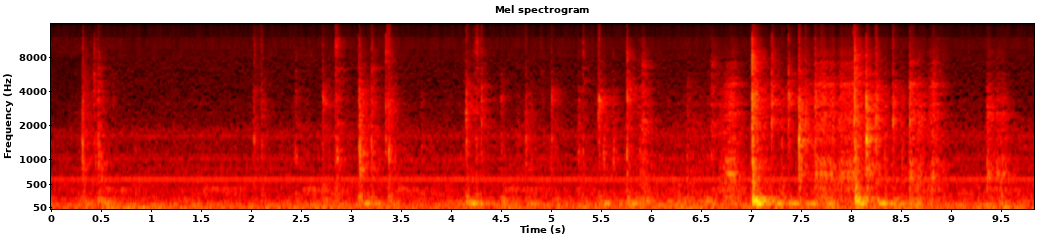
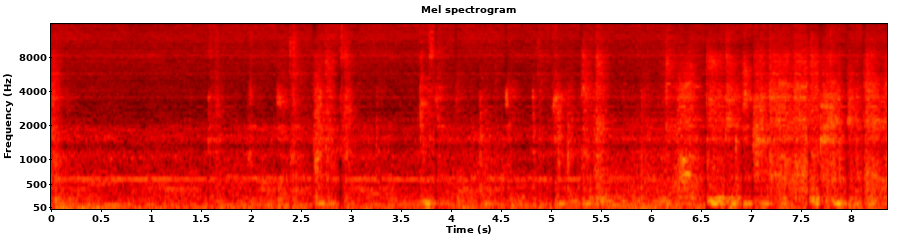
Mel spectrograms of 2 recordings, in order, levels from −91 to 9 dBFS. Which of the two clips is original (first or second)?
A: first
